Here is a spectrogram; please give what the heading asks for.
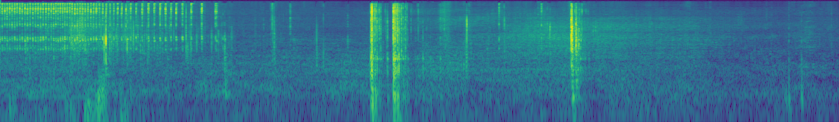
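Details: Brand-new Buzz Charter F e-bike, first pedaling: loud, frequent, irregular metallic knocks from the rear hub motor over light road noise, like metal parts colliding inside the motor.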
